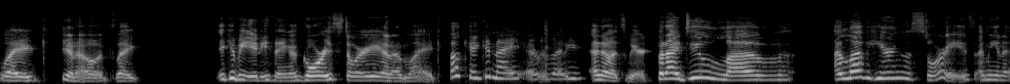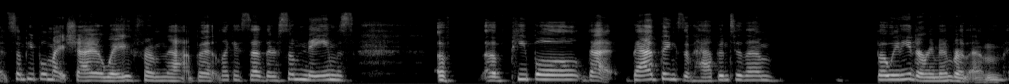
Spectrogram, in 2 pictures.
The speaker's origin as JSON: {"language": "English", "town": "Long Beach", "region": "California", "country": "United States", "tie": "born or raised there", "also_born_or_lived": "Arizona", "said": "I grew up in Long Beach, California."}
